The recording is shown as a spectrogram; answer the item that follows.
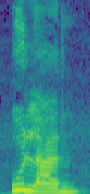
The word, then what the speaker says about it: ulan: So, ulan, u rain and chair. Uh, not like under or umbrella. The letter U in Tagalog has an ooh sound.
